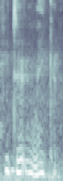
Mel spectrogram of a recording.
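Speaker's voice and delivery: very soft, near-whispered; grave hush with long pauses; hushed bad news. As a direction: deliver the death news barely aloud. Officer breaks news of death.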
